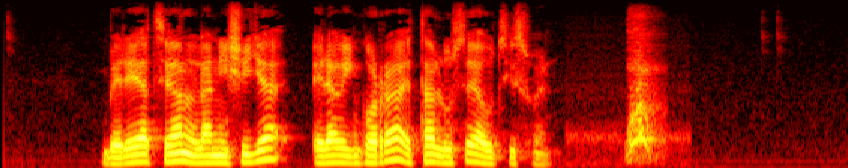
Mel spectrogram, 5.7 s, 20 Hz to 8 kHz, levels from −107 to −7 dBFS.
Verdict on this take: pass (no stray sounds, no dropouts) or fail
fail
